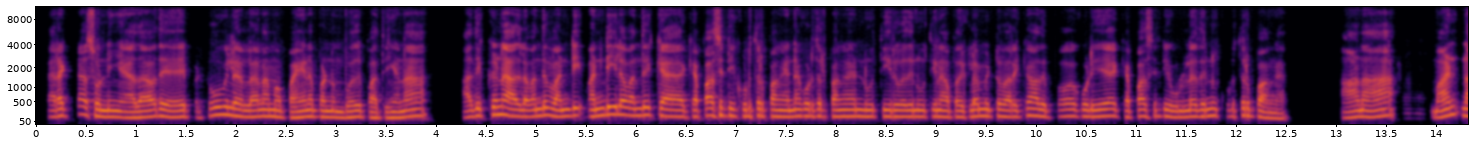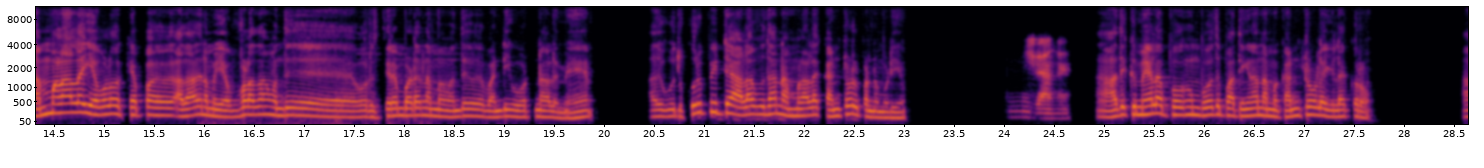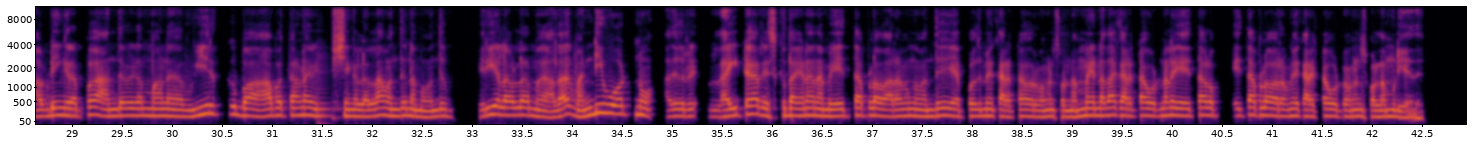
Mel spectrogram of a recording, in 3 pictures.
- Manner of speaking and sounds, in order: horn; other background noise
- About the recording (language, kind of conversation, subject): Tamil, podcast, ஆபத்தை எவ்வளவு ஏற்க வேண்டும் என்று நீங்கள் எப்படி தீர்மானிப்பீர்கள்?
